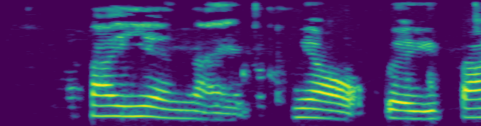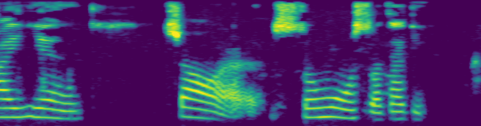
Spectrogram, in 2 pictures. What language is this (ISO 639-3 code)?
zho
